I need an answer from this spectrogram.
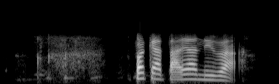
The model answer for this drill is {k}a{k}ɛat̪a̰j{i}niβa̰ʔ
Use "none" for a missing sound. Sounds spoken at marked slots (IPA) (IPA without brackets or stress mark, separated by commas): p, k, a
